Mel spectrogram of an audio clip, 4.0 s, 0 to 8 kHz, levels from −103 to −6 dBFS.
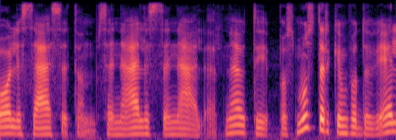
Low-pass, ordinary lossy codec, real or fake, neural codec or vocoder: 7.2 kHz; Opus, 64 kbps; real; none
